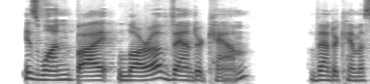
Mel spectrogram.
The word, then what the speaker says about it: Vanderkam: Vanderkam is spelled V-A-N-D-E-R-K-A-M.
